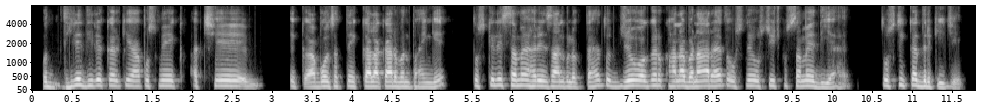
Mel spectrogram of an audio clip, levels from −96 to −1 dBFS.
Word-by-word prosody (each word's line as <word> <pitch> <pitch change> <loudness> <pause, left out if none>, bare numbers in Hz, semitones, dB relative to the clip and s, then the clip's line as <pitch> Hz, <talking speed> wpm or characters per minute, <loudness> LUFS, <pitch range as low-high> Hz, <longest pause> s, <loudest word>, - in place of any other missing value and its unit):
औ - - +1
धीरे-धीरे 185 +7 +1
करके 190 0 -2
आप 180 +1 -6
उसमें 190 +1 -2
एक 185 0 -3 0.2
अच्छे 185 +2 -1 0.9
एक 160 - -8
आप 155 - +2
बोल 170 +1 +2
सकते 170 +1 -4
हैं, 165 - -2
एक 160 - -32
कलाकार 165 0 +5
बन 160 -1 0
पाएँगे, 155 +3 -3 0.4
तो - - -5
उसके 180 +4 -3
लिए 210 +1 +1
समय 200 -1 +3
हर 180 0 +2
इंसान 170 -2 +2
को 165 - -3
लगता 155 +1 -3
है। 190 - -2
तो 195 - -2
जो 175 +3 +2
अगर 190 +2 +2
ख़ाना 175 +1 +3
बना 170 +1 +3
रहा 180 0 +2
है, 190 - +1
तो 190 -2 -4
उसने 170 +3 -4
उस 180 -1 -1
चीज़ 185 -1 -3
को 185 - -12
समय 180 +1 +1
दिया 145 +1 -2
है, 140 - -12 0.4
तो 195 - -2
उसकी 190 +4 -3
कद्र 180 -5 +3
कीजिए। 150 +3 -5
175 Hz, 225 wpm, -19 LUFS, 165-190 Hz, 0.9 s, कलाकार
